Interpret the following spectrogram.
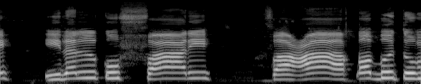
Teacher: را کے نیچے زیر ہے، باریک کر کے پڑھیں گے، اور باریک کرنے کا طریقہ کہ آپ کے دونوں ہونٹ پھیل جائیں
